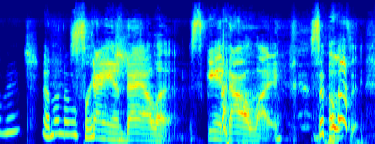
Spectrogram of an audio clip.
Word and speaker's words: scandale: Scandale.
